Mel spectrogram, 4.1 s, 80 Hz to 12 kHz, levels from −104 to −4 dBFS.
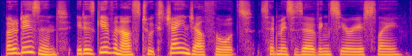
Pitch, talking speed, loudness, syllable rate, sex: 200 Hz, 205 wpm, -19 LUFS, 5.4 syllables/s, female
